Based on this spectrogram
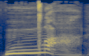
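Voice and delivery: ordinary talk, nothing marked

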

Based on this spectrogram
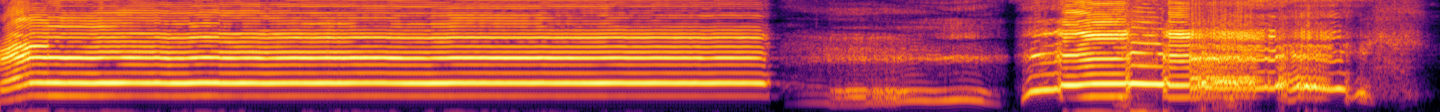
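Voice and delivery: drawn-out, ear-splitting high shriek; long high scream. Acted. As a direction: answer the introduction with one endless screech. Co-host's answer to his introduction.

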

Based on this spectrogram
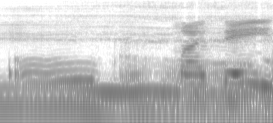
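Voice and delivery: slow, drawn-out exasperated sigh of words. Retold or imitated. Told by the bank her account doesn't exist, slow disbelief. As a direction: let it drag out in disbelief. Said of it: "I was like".

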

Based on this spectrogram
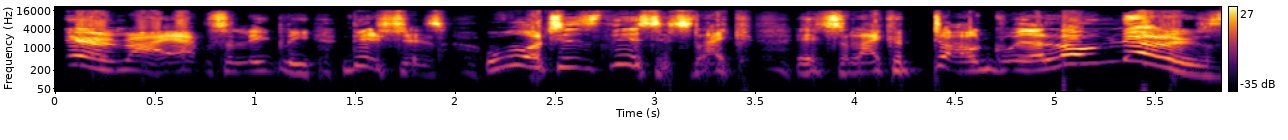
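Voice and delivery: hammed-up puzzled old-timey voice; old-timey Victorian. Old-timey person puzzling over an unknown animal, hammed-up amazement. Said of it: "the old-timey people going like".

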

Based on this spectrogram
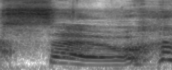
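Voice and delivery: put-on elderly British lady accent; a hint of an old British woman; older British woman. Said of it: "it's like an older British woman".

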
